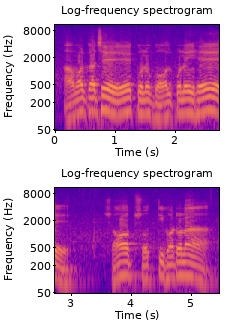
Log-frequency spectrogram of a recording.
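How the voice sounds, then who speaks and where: A gruff, put-on character voice at a very slow pace, with fairly even intonation over clear background noise. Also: man, medium pitch for a man. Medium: read story. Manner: gruff, testy.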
